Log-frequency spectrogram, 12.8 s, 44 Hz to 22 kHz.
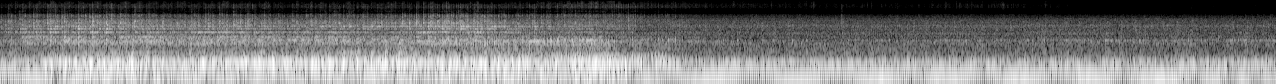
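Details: Used 2018 Woodland Mills WG24 3-point stump grinder on a tractor PTO (run below the rated 540), grinding a beech stump: heavy rough grinding over steady tractor engine, dropping to smooth idle near six seconds; cutting normally, a couple of teeth possibly dull.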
